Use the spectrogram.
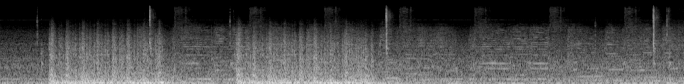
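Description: Rapid aircraft gunfire from a strafing run in a propeller-plane combat video game, a loud continuous mechanical rattle layered with booming impacts and sharp bursts throughout.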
